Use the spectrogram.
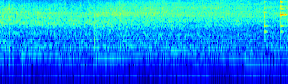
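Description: Shrimp and mixed vegetables stir-fry together in a hot pan with a cornstarch-thickened sauce, giving a loud, steady hiss with a couple of small clatters at the end.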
